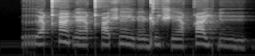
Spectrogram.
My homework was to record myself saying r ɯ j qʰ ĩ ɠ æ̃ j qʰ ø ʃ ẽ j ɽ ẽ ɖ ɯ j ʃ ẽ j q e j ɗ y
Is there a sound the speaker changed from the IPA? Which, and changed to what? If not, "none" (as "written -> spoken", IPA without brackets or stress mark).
none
